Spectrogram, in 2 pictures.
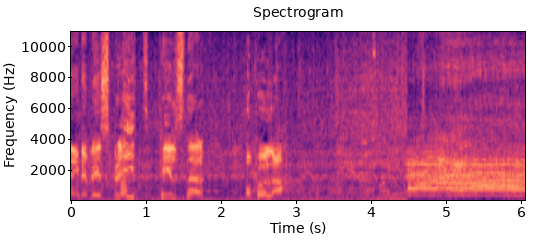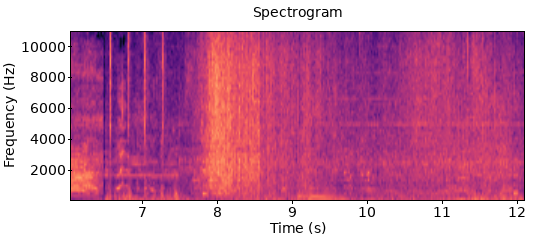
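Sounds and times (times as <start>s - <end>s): wind rumble on microphone: 6.5s - 12.0s.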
